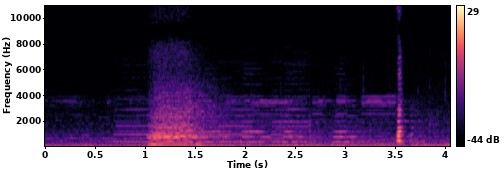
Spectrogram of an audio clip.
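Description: A vehicle horn sounds with a loud blast about a second in, held for about half a second and then carrying on more faintly, over steady horn tones and traffic. A single sharp click comes near the end.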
